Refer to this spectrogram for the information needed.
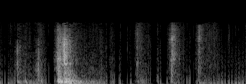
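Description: A heavy door swings shut with one loud, deep thud, followed by a few fainter knocks and rattles as it settles. No one speaks.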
